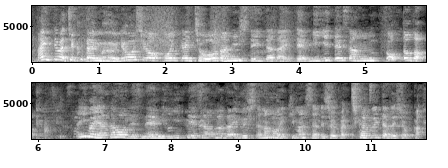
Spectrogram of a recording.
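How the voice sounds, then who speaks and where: High-pitched, exuberant woman leading exercise. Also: expressive, fairly quick, slight background noise. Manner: exuberant, cheerleading, calling out chants. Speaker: stretching instructor, mime school director. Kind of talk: live-streamed exercise class with counting chants. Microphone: camera mic a few metres away. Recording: echoey small room, camera mic.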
